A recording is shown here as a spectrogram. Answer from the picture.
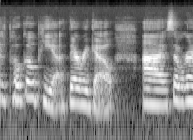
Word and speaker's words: Pokopia: I'm also going to look into the Pokopedia, that new game. I'm probably saying it wrong. It's probably Pokopia.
